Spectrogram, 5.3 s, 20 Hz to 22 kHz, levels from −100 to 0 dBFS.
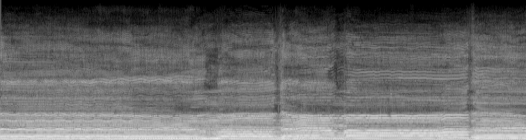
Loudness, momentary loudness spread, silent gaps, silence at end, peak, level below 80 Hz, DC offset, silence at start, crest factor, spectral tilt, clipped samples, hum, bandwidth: -13 LUFS; 1 LU; none; 0 s; -2 dBFS; -30 dBFS; under 0.1%; 0 s; 12 dB; -4.5 dB/octave; under 0.1%; none; 17.5 kHz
